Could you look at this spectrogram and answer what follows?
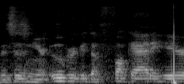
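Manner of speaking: fed-up, pissed-off, telling-off tone. Retelling how the uber driver told a drunk stranger off: imitating an angry uber driver. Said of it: "our Uber's getting pissed".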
